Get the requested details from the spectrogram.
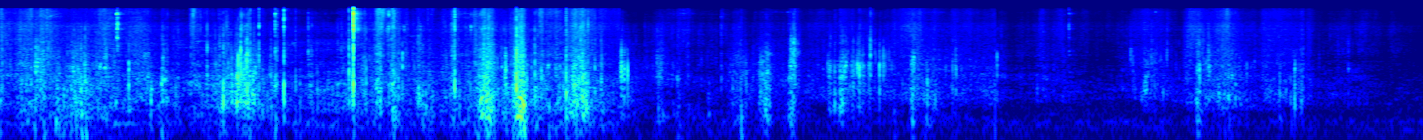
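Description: Nylon fabric rustles close by.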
